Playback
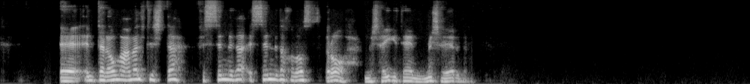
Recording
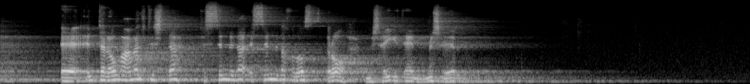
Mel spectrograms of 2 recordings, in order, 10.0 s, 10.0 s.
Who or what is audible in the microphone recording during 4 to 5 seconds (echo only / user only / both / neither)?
echo only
